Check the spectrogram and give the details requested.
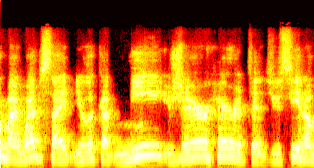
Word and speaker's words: Niger: different languages so that's their lingua franka and ner is how we pronounce it some people might pronounce it Niger it's north of Nigeria sometimes people confuse it with Nigeria I've heard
